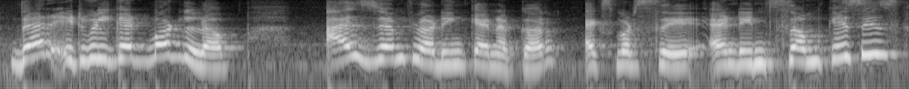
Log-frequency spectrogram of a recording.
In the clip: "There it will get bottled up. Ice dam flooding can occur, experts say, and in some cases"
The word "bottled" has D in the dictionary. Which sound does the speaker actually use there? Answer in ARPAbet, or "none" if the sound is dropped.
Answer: none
